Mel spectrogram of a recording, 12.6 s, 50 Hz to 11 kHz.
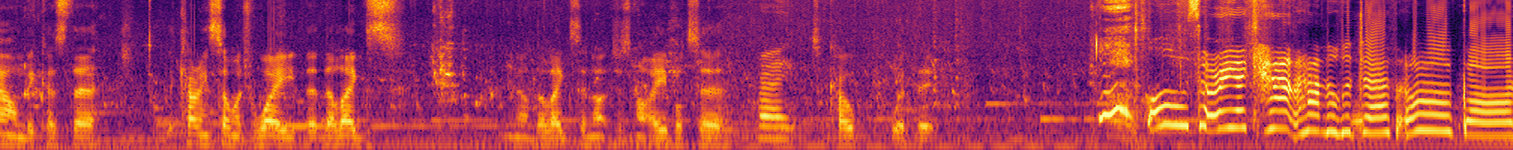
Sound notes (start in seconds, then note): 9.1 gasps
